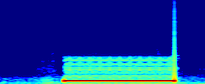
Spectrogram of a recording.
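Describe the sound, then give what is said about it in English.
A single ringback tone from an outgoing phone call: one loud, steady electronic burst lasting under a second, heard alone with no talking. “That fucking Toys R Us is still ringing like a motherfucker, right?”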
